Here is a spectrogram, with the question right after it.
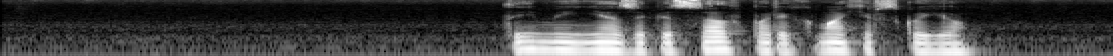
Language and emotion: Russian, neutral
